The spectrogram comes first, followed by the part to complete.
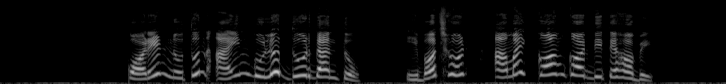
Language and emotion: Bengali, surprised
